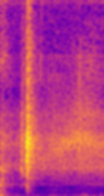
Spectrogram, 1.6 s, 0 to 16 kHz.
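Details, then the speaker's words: JVC DLA-RS15-U D-ILA projector, previously no light with door clicking stuck; now lamp lights, one sharp click as lens door opens/closes then faint fan hiss; lens door operating normally. "we have the light we didn't have no light before and we have the door open close if you remember"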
